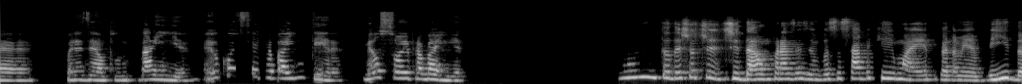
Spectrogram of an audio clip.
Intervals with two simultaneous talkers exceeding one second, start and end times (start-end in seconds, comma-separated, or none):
none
